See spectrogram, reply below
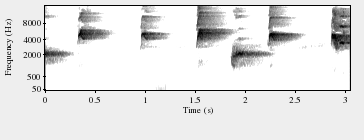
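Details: White-rumped shama song from a master recording for quiet birds: a few loud, separated whistled notes, mostly high, one lower rising note, clean background.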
